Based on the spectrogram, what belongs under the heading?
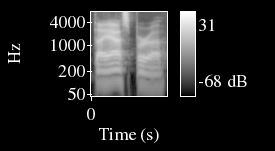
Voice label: "diaspora", English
